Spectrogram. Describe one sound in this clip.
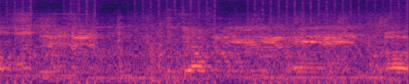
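A steam roller engine chugs.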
